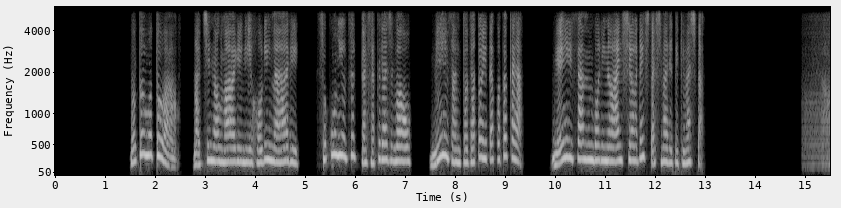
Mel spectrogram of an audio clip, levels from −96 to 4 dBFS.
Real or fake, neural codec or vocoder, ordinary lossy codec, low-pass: fake; codec, 16 kHz, 1 kbps, FreqCodec, smaller model; none; 5.4 kHz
